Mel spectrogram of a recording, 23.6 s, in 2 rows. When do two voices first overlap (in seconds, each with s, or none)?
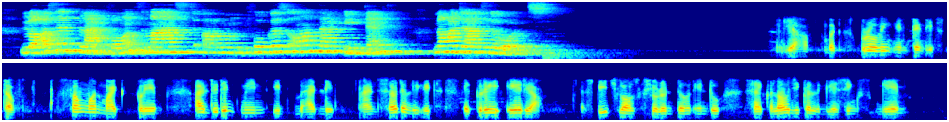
none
